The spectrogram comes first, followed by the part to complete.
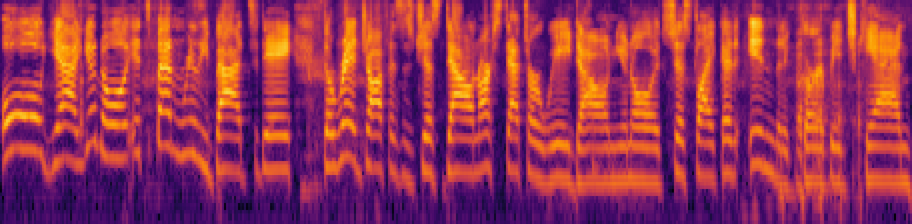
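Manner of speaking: put-on Midwestern accent. Retelling chatting with a coworker in a put-on Wisconsin accent. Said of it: "we would talk to each other like this".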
